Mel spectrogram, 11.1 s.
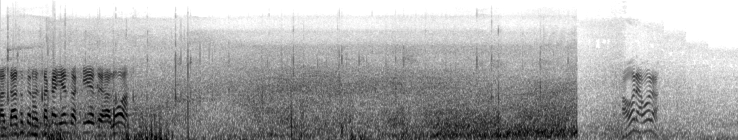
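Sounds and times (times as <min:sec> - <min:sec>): heavy rain: 0:00.0 - 0:10.3
wind buffeting microphone: 0:00.0 - 0:11.0.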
